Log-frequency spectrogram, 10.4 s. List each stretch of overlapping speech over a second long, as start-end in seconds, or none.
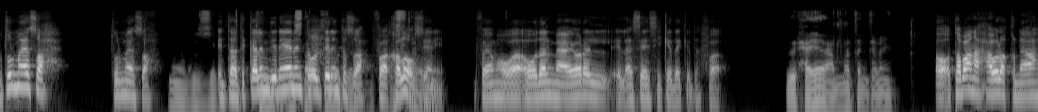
2.2-4.4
